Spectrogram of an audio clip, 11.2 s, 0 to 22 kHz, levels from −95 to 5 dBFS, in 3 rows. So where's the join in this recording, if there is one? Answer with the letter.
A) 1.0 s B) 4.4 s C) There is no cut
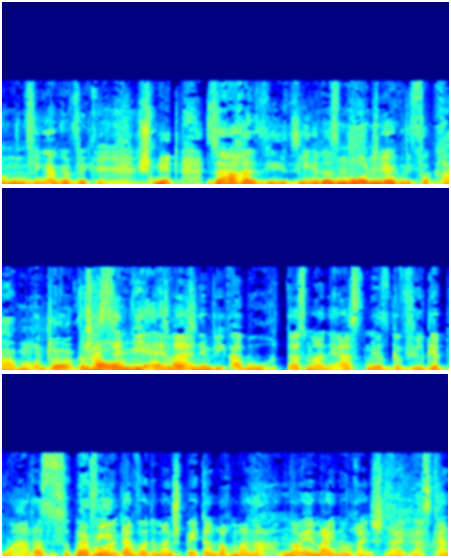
B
